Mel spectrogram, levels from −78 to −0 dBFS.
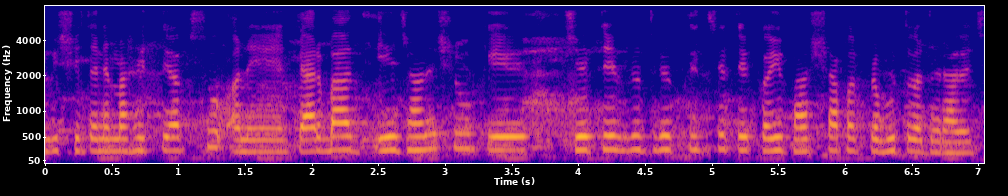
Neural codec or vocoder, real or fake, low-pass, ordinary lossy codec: codec, 16 kHz, 6 kbps, DAC; fake; 7.2 kHz; none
